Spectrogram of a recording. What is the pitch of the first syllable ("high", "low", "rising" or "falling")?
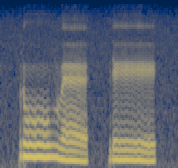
high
